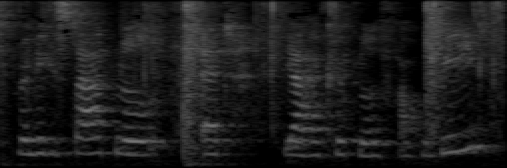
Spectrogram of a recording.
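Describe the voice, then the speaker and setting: Amid noticeable background noise and audible room echo, a woman with a high pitch speaks at a very slow pace with fairly even intonation. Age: 20s. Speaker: knitting podcaster. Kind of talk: casual vlog talk. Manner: hesitant, many fillers.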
